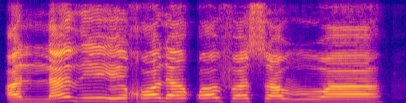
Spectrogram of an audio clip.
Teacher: خا کو اور قاف کو یہاں پر موٹا یعنی پر پڑھیں گے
